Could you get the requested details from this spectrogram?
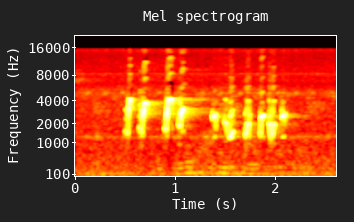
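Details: Southern Thai decoy bulbul (merbah lekir) sings a brief phrase: four clear chirps followed by a bubbling cluster of lower, downward-bending notes ending on a short trill.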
